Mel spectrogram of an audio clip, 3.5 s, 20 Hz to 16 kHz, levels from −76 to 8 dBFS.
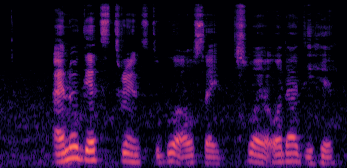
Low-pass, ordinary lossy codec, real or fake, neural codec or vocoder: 14.4 kHz; none; real; none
